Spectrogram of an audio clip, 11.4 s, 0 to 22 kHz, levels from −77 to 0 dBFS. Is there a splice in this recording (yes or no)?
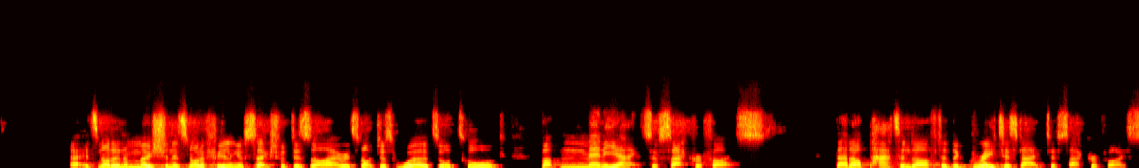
no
